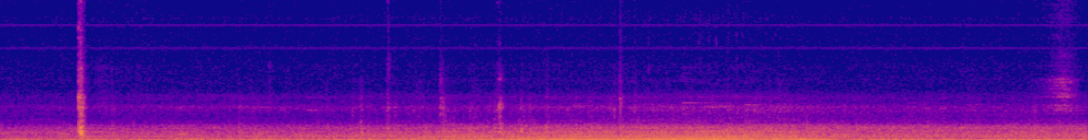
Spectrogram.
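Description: Car driving, heard from inside the cabin: steady low engine and tyre rumble, with a sharp click about half a second in and a low hum that swells between about four and six seconds in, then drops away.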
